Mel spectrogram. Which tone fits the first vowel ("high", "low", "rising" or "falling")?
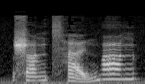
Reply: rising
